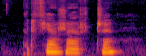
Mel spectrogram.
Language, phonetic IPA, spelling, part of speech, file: Polish, [kr̥fʲjɔˈʒɛrt͡ʃɨ], krwiożerczy, adjective, LL-Q809 (pol)-krwiożerczy.wav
